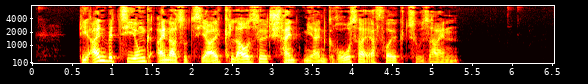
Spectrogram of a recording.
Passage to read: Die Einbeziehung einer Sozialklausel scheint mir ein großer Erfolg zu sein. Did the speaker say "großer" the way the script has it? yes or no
yes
